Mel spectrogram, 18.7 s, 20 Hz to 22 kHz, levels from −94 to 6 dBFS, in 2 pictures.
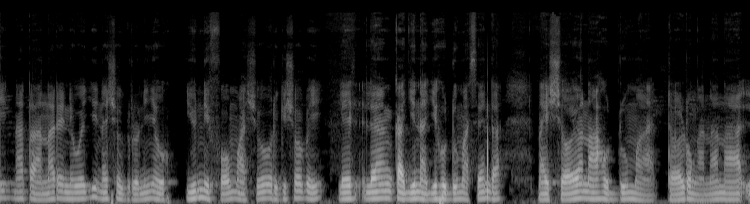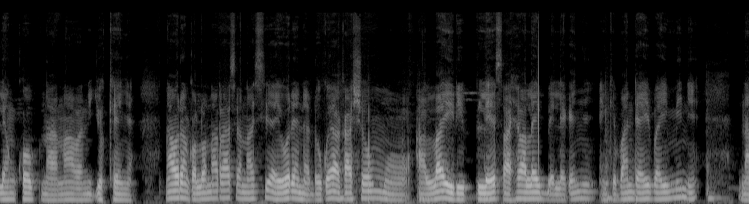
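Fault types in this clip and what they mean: Generation loss: throughout, the speech sounds swirly and hollow with smeared attacks and nothing above 17 kHz, likely from roughly four AAC re-encodes at 96 kbit/s.
Loud pop: at 6.09, 13.99 and 16.11 s, a single sharp pop rises about 15 to 20 dB over the speech, likely a brief voltage spike.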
